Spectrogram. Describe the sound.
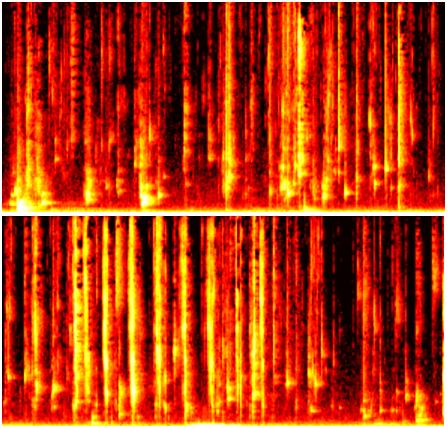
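Faint water sounds of someone taking a bath: many small splashes and drips at irregular intervals, with a slightly fuller slosh near the end. No talk is heard.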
